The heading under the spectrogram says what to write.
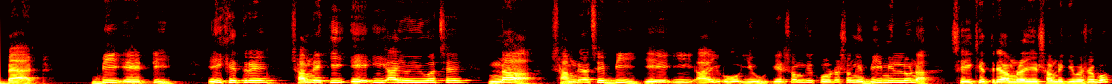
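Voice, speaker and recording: Teacher going through grammar bit by bit, keeps asking the class if they follow, mid-pitched voice. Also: dark tone. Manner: explains step by step, checks in often with questions. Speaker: English teacher.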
